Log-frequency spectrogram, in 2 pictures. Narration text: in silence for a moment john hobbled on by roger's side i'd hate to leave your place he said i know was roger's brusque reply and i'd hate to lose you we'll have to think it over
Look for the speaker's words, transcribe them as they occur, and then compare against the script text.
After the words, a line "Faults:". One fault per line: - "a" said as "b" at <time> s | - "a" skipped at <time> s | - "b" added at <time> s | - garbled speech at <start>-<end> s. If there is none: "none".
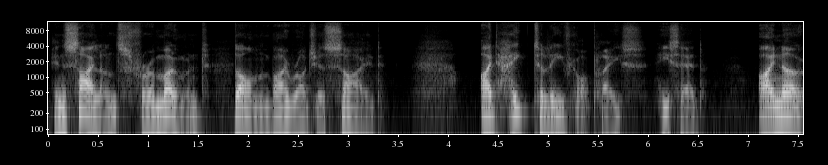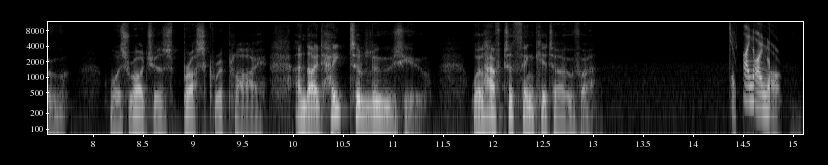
in silence for a moment on by roger's side i'd hate to leave your place he said i know was roger's brusque reply and i'd hate to lose you we'll have to think it over
Faults:
- "john hobbled" skipped at 1.6 s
